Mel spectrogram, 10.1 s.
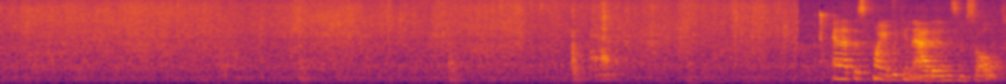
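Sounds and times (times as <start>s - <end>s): vegetables sizzling in a pan: 0.0s - 8.0s
spatula scraping: 1.3s - 8.0s.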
